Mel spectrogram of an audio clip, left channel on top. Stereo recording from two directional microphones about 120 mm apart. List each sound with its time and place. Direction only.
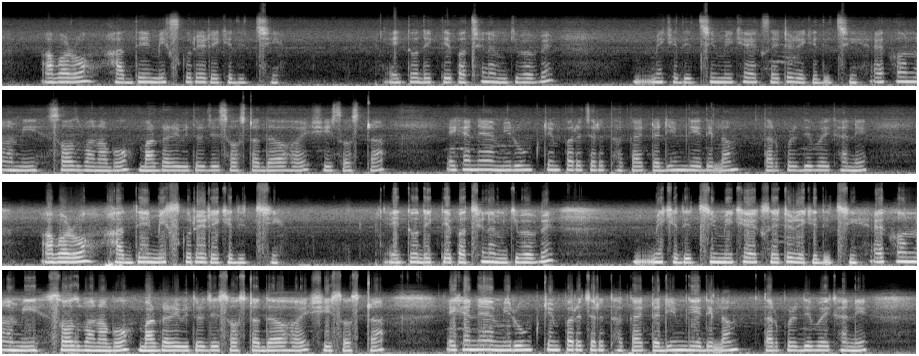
0.4 s speech: 25° right (ahead or behind)
3.8 s speech: 25° right (ahead or behind)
